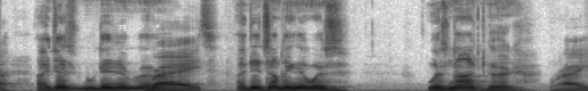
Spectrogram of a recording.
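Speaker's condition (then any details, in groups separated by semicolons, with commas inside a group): Parkinson's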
